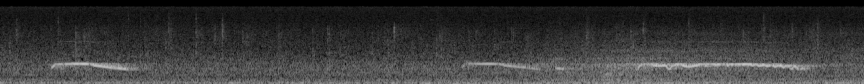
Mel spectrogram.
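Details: An owl hoots among falling leaves: two short falling notes, then a longer wavering one, over a steady rustle of wind and leaves. The recording is nearly a decade old.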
